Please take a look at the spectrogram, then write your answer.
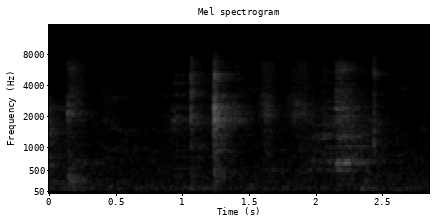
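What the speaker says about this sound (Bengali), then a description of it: "এবার ঢাকনাটা খুলে দেখে নেব।" Metal lid lifted off a cooking pot holding a semolina and potato breakfast batter, a few faint, quick metallic clinks and taps close by.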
